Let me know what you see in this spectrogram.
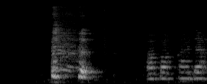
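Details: Nursing-student demonstration of a deep breathing and effective cough exercise on an acted patient: two forceful cough bursts, then a brief spoken question; effective cough exercise.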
